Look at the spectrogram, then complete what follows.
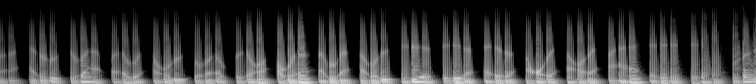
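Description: Electronic dance track with a strong, pulsing bass line, chopped into about four to five pulses a second. It plays through the Fire multiband saturator, switched to its 'Sausage' hard-clipping mode with the drive turned up to 14, so the bass is being saturated and clipped.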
